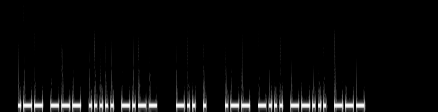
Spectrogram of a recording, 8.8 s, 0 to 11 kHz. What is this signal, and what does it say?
Morse code, heard as a keyed tone, about 22 wpm, 700 Hz. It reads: WO5Y DE WB7O
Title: USA Callsign DE Callsign - 4 Characters - 22wpm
